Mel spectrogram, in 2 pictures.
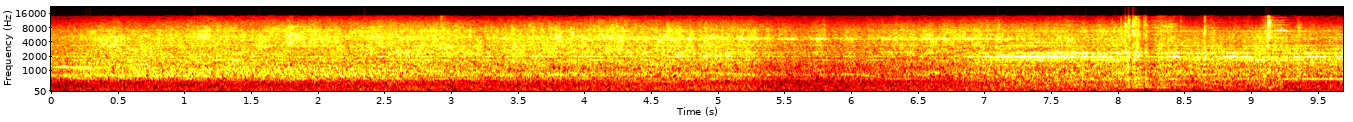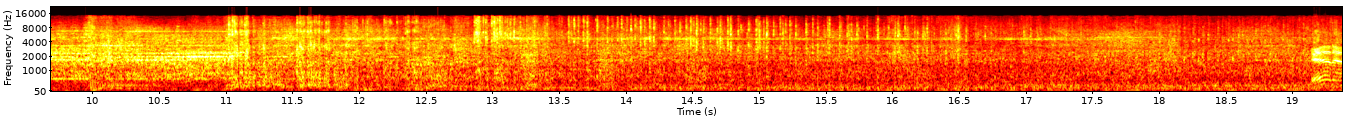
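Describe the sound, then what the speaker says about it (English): Stock car engines roar together on the starting grid at Richmond before the 2002 Pontiac Excitement 400 night race, a loud, dense, sustained rumble that holds steady for the whole stretch with no talk. "the engines have been fired"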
